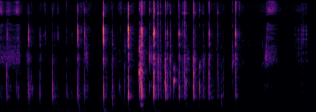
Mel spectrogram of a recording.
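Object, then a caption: Plastic compact digital camera body and lens ring. Fingertips and nails tap quickly on the lens ring and front of a small black plastic compact digital camera with a round lens barrel and hollow body, held in front of the microphone. The result is a rapid, uneven series of sharp, dry, hollow clicks with almost no ring, which thins out into a few softer taps at the end.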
